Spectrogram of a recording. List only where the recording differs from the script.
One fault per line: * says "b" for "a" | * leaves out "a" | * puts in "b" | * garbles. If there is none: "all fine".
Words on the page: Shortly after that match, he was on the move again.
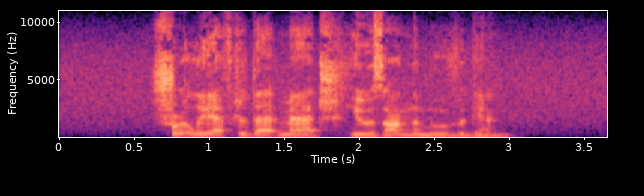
all fine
